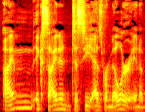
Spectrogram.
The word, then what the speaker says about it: Ezra Miller: They've got these huge plans, and they also let slip in that Ezra Miller, is that how you pronounce his name? – Yep.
